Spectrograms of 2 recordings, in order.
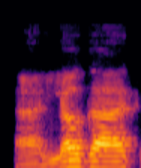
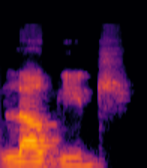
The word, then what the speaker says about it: luggage: Algunos pronuncian logag, otros logag, otros lugag, pero ninguna de esas es la pronunciación correcta.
